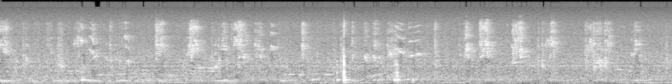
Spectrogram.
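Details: A common starling guarding its food gives harsh, rasping squawks in quick bursts, about two each second, over a low steady hum; pet budgerigars make background noise.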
